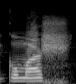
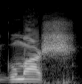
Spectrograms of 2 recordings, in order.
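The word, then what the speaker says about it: قماش: দোনোটার অর্থ হচ্ছে কাপড় সঠিক আরবি হচ্ছে কুমাস তো আরবিরা বিশেষ করে ক এর উচ্চারণ করতে পারে না তারা ককে গ বলে বলে সে কারণে আরবিতে সাধারণত বলে থাকি ঘুমাস এর অর্থ হচ্ছে কাপড়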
